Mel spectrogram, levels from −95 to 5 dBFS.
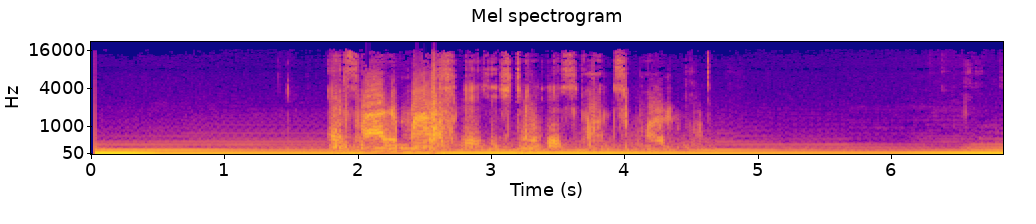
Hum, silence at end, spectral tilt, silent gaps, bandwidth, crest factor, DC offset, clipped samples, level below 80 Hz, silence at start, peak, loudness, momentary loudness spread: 50 Hz at -15 dBFS; 0 s; -4.5 dB/octave; none; 15.5 kHz; 10 dB; under 0.1%; under 0.1%; -12 dBFS; 0 s; 0 dBFS; -14 LUFS; 11 LU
